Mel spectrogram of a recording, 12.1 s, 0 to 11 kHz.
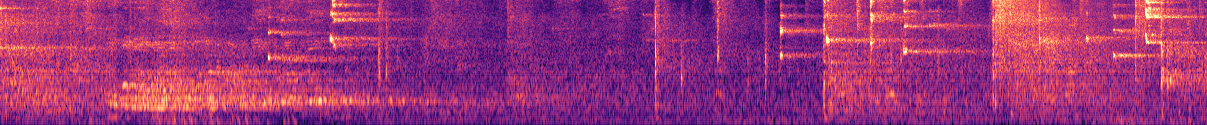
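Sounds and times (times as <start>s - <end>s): shoe squeak: 2.7s - 4.0s, 7.6s - 12.0s
racket hitting shuttlecock: 6.5s - 12.0s.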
